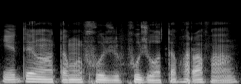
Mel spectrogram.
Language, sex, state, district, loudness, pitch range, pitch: Chakma, male, Tripura, Unakoti, -17 LUFS, 100-115 Hz, 110 Hz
